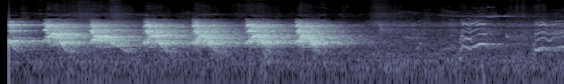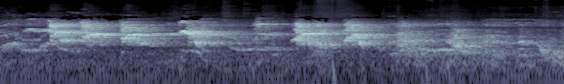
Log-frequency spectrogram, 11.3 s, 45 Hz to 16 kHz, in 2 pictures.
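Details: Rescue puppies from a 2018 litter barking in quick, high yappy bursts, roughly two per second, with a short lull near the middle before the barking resumes, slightly hoarse and overlapping.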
